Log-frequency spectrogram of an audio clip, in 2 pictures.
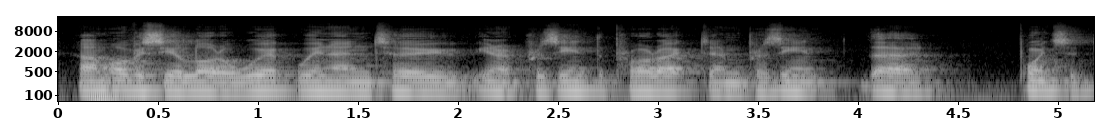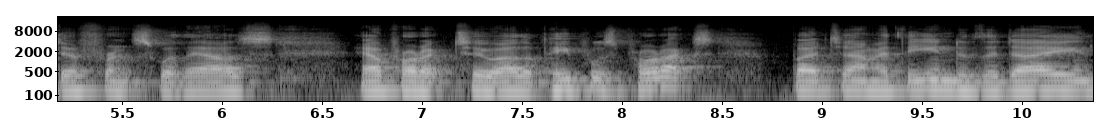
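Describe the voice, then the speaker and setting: A middle-aged man answering interview questions casually, in a halting, hesitant way. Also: mid-range voice. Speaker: company sales engineer interviewee. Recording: roomy echo.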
